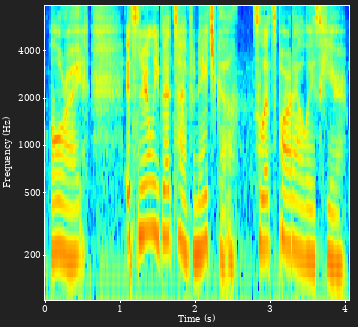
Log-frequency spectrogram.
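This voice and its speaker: A woman playing a gentle but strict, protective mother in a video game, speaking in a courteous, measured and firm way. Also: mid-range voice, slight background noise, close to an everyday voice. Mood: courteous, composed. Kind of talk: game dub acting.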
